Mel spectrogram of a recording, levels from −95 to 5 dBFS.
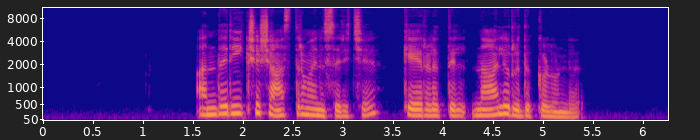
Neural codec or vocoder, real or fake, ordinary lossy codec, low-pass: none; real; none; none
